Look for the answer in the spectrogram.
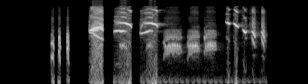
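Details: Male brown-chested jungle flycatcher singing loudly and clearly, kept as a lure recording for training other birds: a few quick clicks, then sharp high whistles sweeping down, burry mid-high notes, and a fast run of bright chips.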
